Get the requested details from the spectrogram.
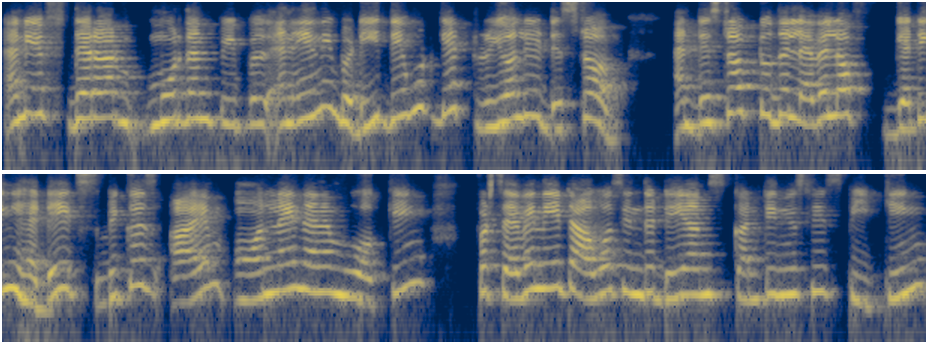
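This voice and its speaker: A woman's high voice at a fairly quick pace, with very even loudness. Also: ordinary pitch variation. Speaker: interview prep trainer. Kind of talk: online coaching session. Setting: online session from home room.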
